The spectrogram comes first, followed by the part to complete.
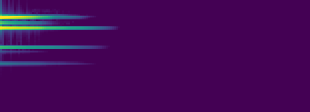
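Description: A bright, bell-like ding sound effect rings out with several high tones and fades away within the first second.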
